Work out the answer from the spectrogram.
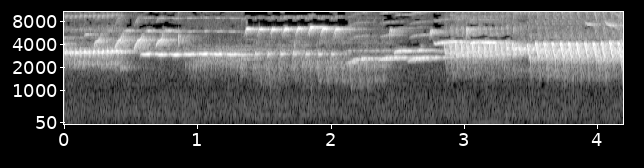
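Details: Song of an R1 hybrid, a Spanish Timbrado crossed with a wild canary, bred 2015, ring ST16: quick rising chirps lead into a smooth, whistled trill that drops in pitch, then a loud, buzzy, fast trill.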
